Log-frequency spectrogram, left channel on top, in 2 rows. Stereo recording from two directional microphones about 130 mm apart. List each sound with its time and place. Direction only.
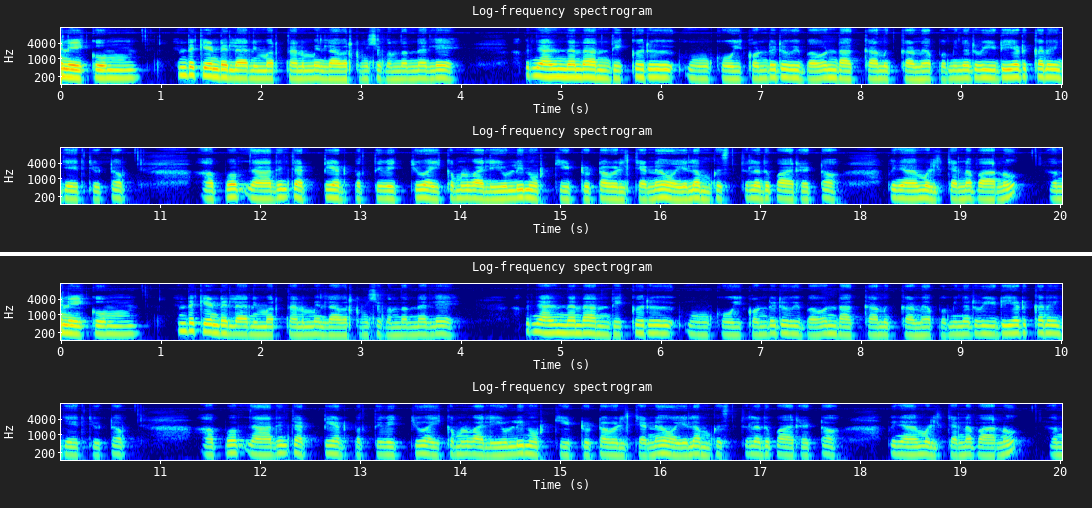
0.0 s a woman's voice: 25° left (ahead or behind)
6.2 s speech: 5° left (ahead or behind)
6.6 s a woman's voice: 25° left (ahead or behind)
